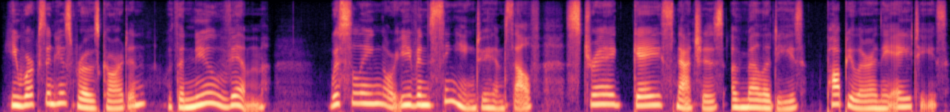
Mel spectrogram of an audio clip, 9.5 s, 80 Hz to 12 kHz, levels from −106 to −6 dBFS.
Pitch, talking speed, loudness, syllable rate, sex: 215 Hz, 160 wpm, -17 LUFS, 4.5 syllables/s, female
